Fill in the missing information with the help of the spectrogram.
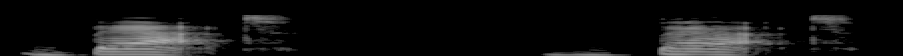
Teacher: There at the b, you can feel your vocal cords vibrating.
